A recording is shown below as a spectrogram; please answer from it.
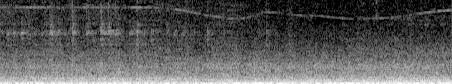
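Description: Semi-truck's diesel engine running steadily at highway cruising speed, heard inside the cab as a constant low drone mixed with road noise.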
